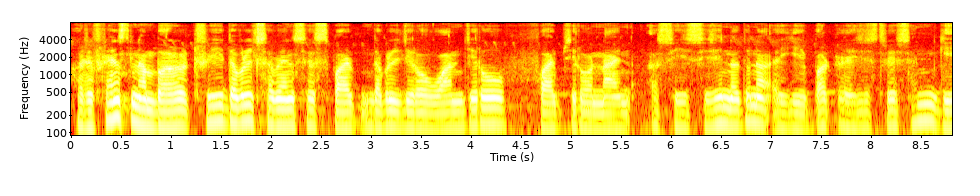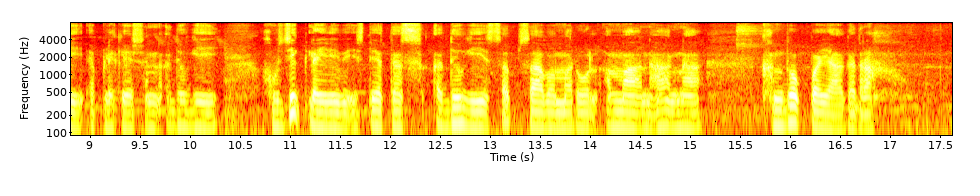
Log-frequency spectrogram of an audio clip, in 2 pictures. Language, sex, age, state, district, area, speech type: Manipuri, male, 45-60, Manipur, Churachandpur, urban, read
